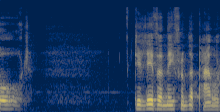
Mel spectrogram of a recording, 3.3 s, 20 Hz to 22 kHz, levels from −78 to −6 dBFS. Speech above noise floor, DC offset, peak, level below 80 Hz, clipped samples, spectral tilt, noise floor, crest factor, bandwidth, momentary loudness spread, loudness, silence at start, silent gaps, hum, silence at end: 36 dB; under 0.1%; -6 dBFS; -74 dBFS; under 0.1%; -4 dB/octave; -61 dBFS; 22 dB; 17 kHz; 16 LU; -25 LUFS; 0 s; none; none; 0 s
